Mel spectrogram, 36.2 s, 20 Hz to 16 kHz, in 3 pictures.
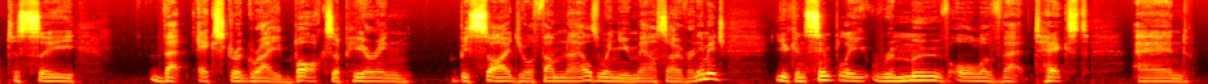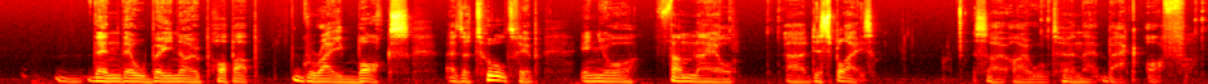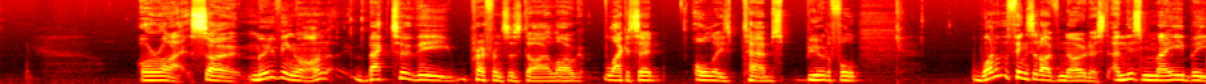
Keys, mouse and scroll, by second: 19.3 click, 19.8 click, 22.5 click, 24.1 click, 27.7 click.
